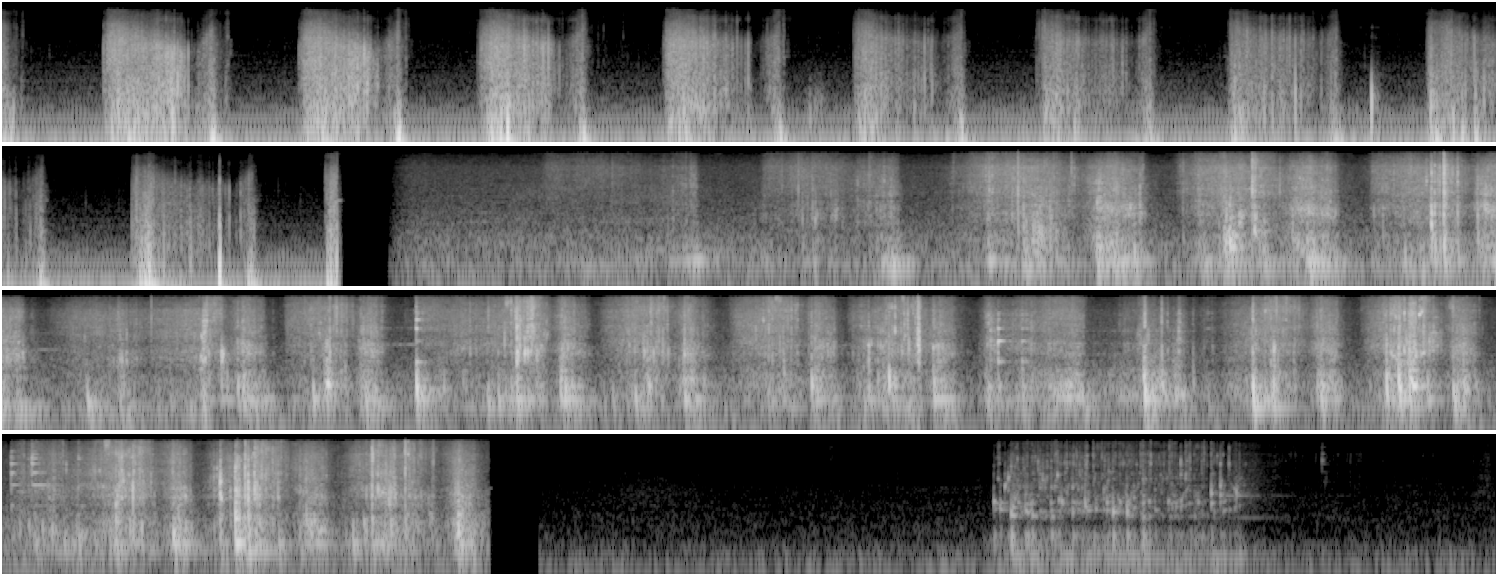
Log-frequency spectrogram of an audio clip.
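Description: Slime being worked by hand. First there are sharp crackling pokes about twice a second as a tool jabs into a pot of foamy, multicoloured material. Then comes a longer run of dense crackling and popping as hands press thick yellow slime, and after a pause a brief wet squish of clear slime.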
